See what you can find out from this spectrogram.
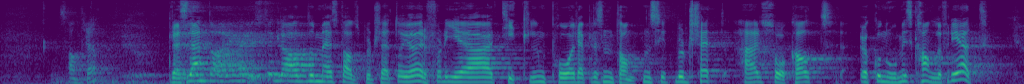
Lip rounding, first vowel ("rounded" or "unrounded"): unrounded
